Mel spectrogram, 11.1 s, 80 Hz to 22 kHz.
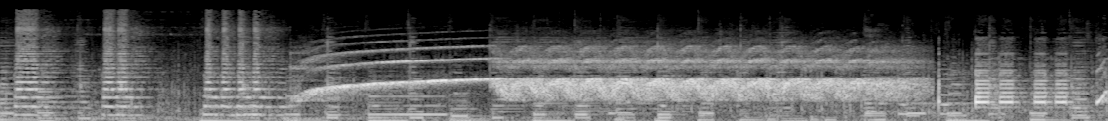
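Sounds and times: background music: 0.0s - 11.0s
siren winding up and warbling: 3.0s - 9.4s.

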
